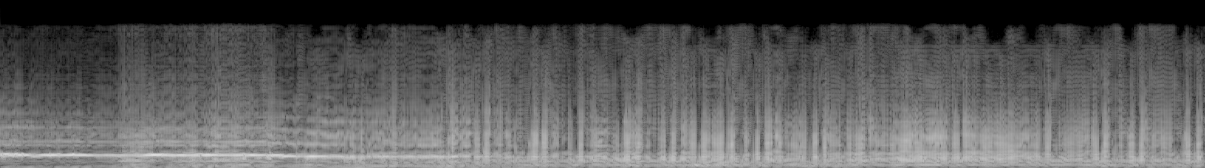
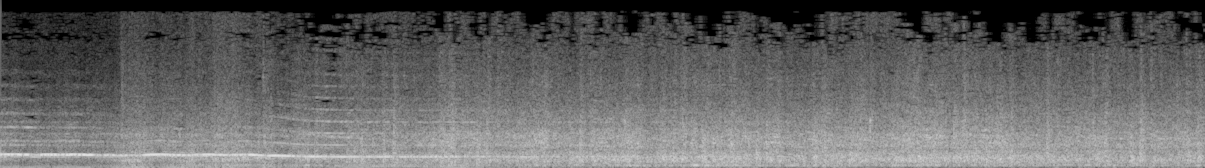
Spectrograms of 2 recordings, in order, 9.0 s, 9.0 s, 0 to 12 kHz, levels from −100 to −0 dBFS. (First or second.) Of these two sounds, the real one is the second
